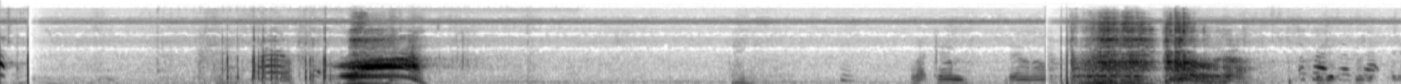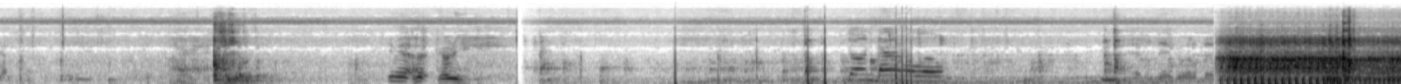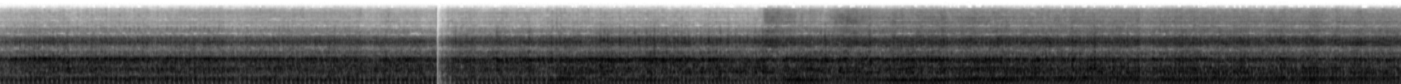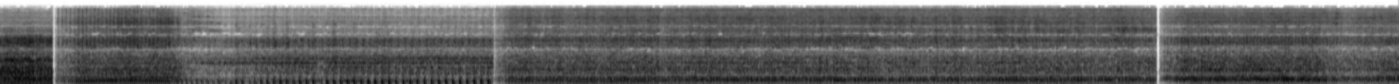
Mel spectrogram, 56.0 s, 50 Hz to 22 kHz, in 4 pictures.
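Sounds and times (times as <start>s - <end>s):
small gasoline engine running: 10.7s - 12.1s, 26.2s - 56.0s.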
